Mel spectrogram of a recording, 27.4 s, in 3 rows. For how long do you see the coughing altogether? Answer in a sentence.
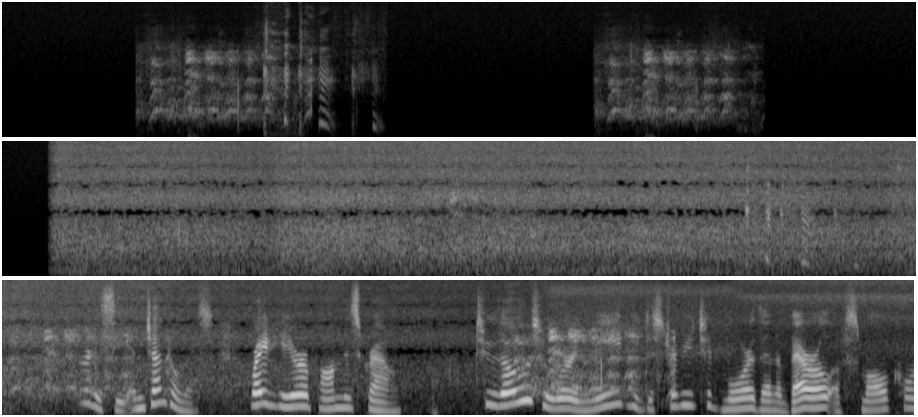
You can hear the coughing for 3 seconds altogether.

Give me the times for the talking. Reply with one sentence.
The talking can be heard from 19.1 to 27.3 s.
